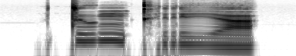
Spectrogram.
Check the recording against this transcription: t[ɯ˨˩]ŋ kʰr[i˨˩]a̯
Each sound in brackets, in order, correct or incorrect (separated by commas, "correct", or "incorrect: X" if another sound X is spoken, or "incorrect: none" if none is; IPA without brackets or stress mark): incorrect: ɯ˥˩, correct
